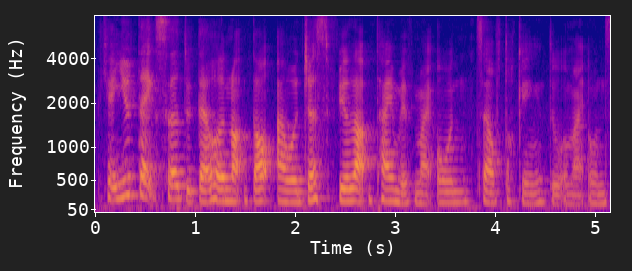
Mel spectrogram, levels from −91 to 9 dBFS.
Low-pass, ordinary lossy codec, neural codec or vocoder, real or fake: none; none; none; real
